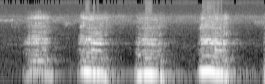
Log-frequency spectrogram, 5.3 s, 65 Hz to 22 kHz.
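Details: Zoo lion, a male at Tobe Zoo, Japan, recorded 5 October 2021 while calling repeatedly for his absent mate; four deep, rumbling roars roughly a second apart, each swelling and then fading.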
